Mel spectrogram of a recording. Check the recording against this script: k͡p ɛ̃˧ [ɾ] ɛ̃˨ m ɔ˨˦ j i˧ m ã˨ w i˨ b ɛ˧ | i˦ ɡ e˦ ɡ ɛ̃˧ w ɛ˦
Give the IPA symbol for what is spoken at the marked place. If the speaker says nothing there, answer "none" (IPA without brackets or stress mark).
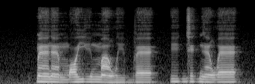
ɾ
